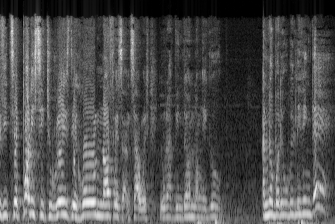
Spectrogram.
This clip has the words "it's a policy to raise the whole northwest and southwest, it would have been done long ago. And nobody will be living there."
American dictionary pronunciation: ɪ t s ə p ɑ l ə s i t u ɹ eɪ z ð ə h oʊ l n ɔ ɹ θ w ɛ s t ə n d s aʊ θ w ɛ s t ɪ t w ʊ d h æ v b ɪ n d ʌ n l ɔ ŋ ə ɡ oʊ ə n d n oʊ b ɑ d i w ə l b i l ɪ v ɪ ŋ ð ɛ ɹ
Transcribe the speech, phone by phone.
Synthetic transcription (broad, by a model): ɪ t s ə p ɑ l ə s i t u ɹ eɪ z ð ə h oʊ l n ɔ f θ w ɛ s ə n s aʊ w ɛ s ɪ t w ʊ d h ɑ v b ɪ n d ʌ n l ɔ ŋ ə ɡ oʊ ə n n oʊ b ɑ d i w ə l b i l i v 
